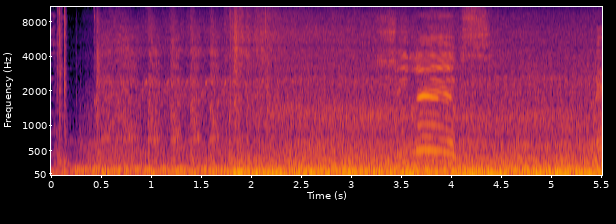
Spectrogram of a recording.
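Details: Toyota truck after ignition switch replacement, following a failure after an ice storm: starter cranks briefly, then the engine catches and settles into a steady, even low rumble; clean, healthy start.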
